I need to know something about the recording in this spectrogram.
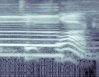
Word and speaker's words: T-Clock: T-Clock. Say T-Clock. Yeah, if they want to find his channel on Twitch, you got to say it right.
